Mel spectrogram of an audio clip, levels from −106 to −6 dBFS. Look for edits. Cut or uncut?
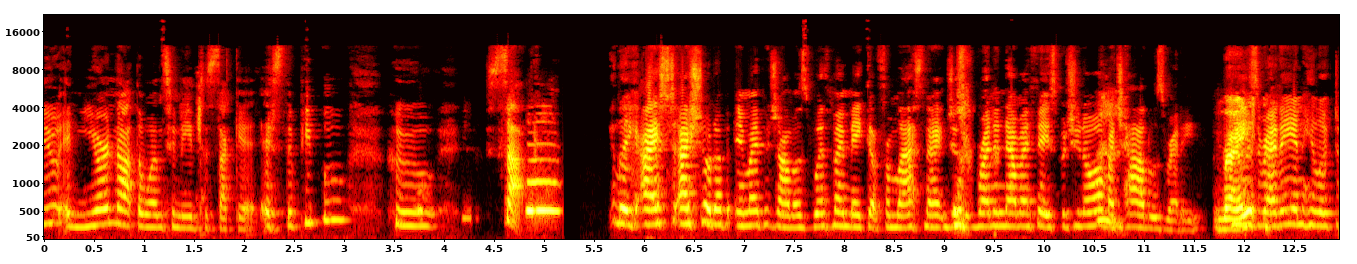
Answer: cut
